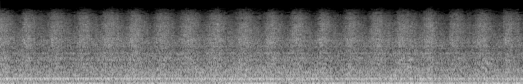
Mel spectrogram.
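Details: Arriva Yorkshire Alexander Dennis Enviro 200 bus 1065 (YJ09 CVD) on service 283, Bradford to Batley: a harsh rasping, sawing whoosh pulsing about three times a second over the engine, a loud vibration noise from somewhere underneath.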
